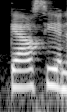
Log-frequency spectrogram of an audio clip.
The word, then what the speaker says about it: Gaussian: Gaussian elimination. Gaussian elimination, not sh, s.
